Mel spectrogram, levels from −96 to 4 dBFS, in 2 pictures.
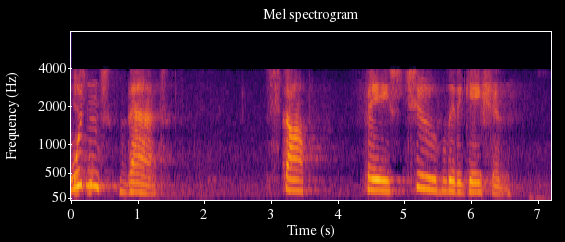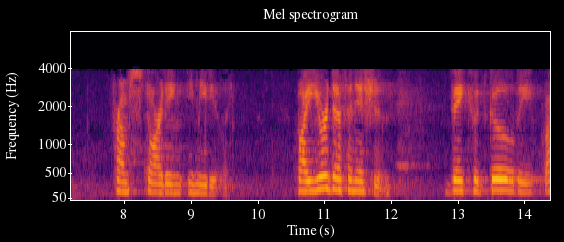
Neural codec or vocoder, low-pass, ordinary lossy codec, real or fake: none; 7.2 kHz; AAC, 16 kbps; real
